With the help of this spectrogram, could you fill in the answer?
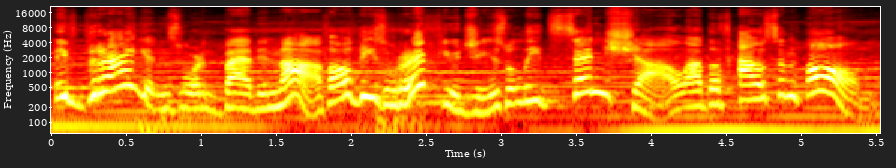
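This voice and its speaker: A woman's voice: fairly high pitch, wildly swooping pitch, unhurried, over music. A woman playing a disgruntled, cynical townsperson in a fantasy video game. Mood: fed up. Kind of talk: video game character acting.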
